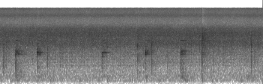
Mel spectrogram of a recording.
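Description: Onion and capsicum pieces sizzling on a hot flat iron griddle while a metal spatula stirs them, with several sharp scrapes and clinks of the spatula against the pan over a steady frying hiss.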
